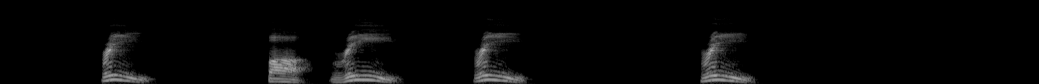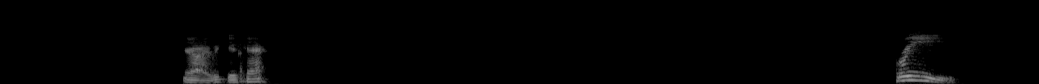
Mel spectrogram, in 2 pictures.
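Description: A woman pronounces single words slowly and clearly over an online call.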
